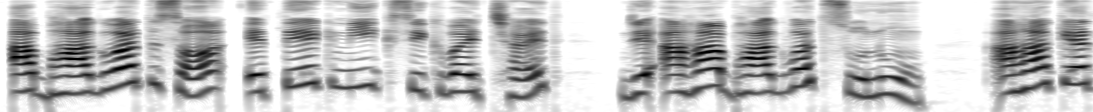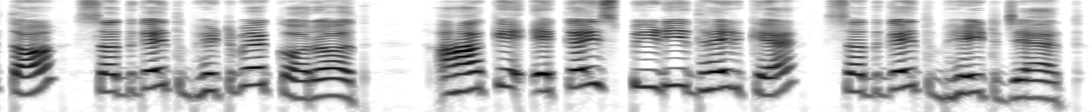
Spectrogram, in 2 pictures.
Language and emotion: Maithili, neutral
